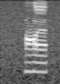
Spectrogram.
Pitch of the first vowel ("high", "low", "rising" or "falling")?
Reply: high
